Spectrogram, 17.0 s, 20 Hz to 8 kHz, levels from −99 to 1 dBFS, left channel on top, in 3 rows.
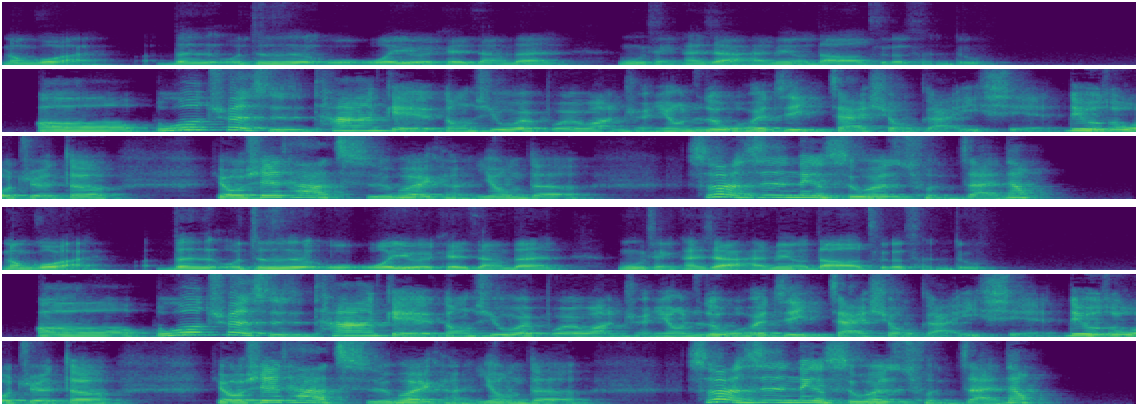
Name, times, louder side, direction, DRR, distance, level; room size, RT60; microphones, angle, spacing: voice 1, 0.0-0.5 0.8-2.8 3.1-4.9, right 4 dB, 70° right, 0.9 m, -29 dB
voice 2, 5.9-14.5 14.8-16.5, equal, 10° right, 1.7 m, -27 dB
19.5 x 6.8 x 2.9 m
head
